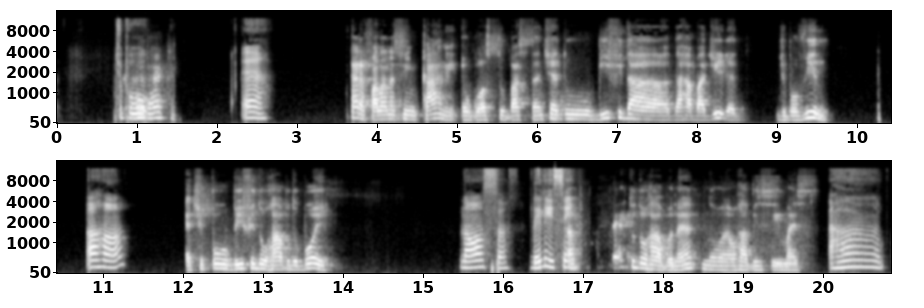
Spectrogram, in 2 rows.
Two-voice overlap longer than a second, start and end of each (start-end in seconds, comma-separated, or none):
none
